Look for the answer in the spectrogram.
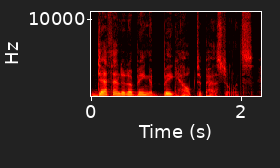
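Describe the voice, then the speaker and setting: A man's voice: medium pitch, sing-song, fairly quick, a little mellow. A man playing an inquisitive radio documentary host, narrating and interviewing with earnest, understated curiosity.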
